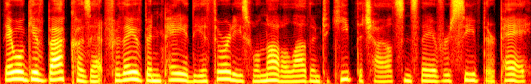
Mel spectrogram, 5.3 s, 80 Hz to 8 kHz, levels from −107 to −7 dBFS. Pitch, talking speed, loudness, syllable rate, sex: 205 Hz, 295 wpm, -19 LUFS, 6.7 syllables/s, female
